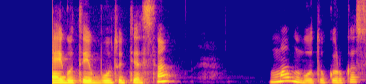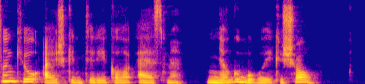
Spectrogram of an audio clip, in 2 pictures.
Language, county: Lithuanian, Vilnius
